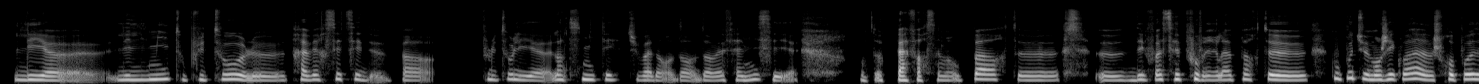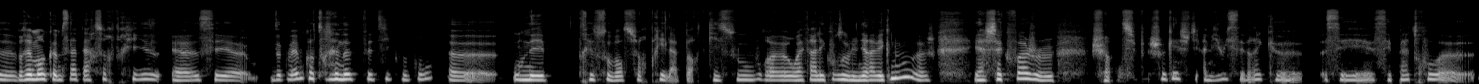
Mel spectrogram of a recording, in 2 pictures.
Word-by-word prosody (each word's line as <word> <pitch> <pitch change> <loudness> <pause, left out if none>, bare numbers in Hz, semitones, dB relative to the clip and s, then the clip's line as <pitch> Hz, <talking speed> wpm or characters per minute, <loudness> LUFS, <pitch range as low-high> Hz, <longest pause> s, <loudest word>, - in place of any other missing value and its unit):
les, 210 0 +3
heu, 190 -1 -2
les 210 0 -1
limites 225 +3 +2
ou - - -6
plutôt 225 +3 +1
le 190 0 -2
traverser 220 +2 -2
tu 230 - -20
sais 230 -1 -2
de, 190 - -11
ben, 190 -1 -6 0.5
plutôt 230 +1 -3
les, 205 -4 0
heu, 180 -2 -4
l'intimité. 220 0 -1
Tu 215 - -12
vois? 195 -1 -2
Dans 185 -1 -7
dans 180 -2 -6
dans 190 -2 -4
ma 190 +2 -4
famille, 200 +3 -3
c'est, 190 -5 -4
heu, - - -10 0.7
on - - -3
toque 185 - -6
pas 195 -3 +6
forcément 195 +1 -5
aux 200 - -7
portes, 230 -3 +1
heu, 195 0 -2 0.4
heu, 190 0 -2
des 195 +4 -1
fois, 220 +2 +1
ça 235 +1 +2
peut 230 - -16
ouvrir 200 -3 0
la 210 +1 -1
porte, 230 +1 -5
heu: 205 -2 +6 0.2
«Coucou, 275 +2 +1
tu 275 -2 -3
veux - - +4
manger 215 +2 +4
quoi? 240 0 +4
Heu, 205 - 0
je 205 - -5
propose», 235 +1 +5
heu, 210 -3 +2
vraiment 230 +4 +8
comme 225 -2 +2
ça 235 +2 -2
par 210 -1 -5
surprise, 240 -2 -4
heu, 185 +1 0
c'est 205 0 -1
hem 190 -2 -2 0.2
donc 215 +1 -4
même 245 +4 +3
quand 275 -3 +2
on 235 - +6
a - - +11
notre 240 0 +6
petit 235 0 -5
cocon, 230 +4 -6 0.2
heu, 485 - -3 0.2
on 215 -1 +5
est 200 -1 +6 0.3
très 225 - -2
souvent 195 -3 -1
surpris 215 +1 -4
la - - -7
porte - - -11
qui 205 - -4
s'ouvre, 215 -1 -3
heu,: 195 0 +1
«On - - +3
va 195 0 +2
faire 210 +1 +1
les 210 - +4
courses 225 +2 -1
vous 215 - +7
voulez 195 0 +6
avec 200 +2 +3
nous?» 315 +4 +6
Heu 195 - -1 0.5
et 205 - +3
à - - +4
chaque 230 +2 +4
fois, 265 -1 +5
je 210 -7 +4 0.4
je - - -6
suis - - -2
un - - -9
petit - - -6
peu - - -21
choquée, 260 +2 -2
je - - -9
dis: - - -12
«Ah - - -2
mais 195 +1 -6
oui, 245 - -6
c'est - - -8
vrai 230 - -3
que 220 0 -5 0.2
c'est 205 -2 -4
c'est 210 -2 -9
pas 220 0 -3
trop, 235 0 -1
heu, - - -5
215 Hz, 225 wpm, -23 LUFS, 195-235 Hz, 0.7 s, a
